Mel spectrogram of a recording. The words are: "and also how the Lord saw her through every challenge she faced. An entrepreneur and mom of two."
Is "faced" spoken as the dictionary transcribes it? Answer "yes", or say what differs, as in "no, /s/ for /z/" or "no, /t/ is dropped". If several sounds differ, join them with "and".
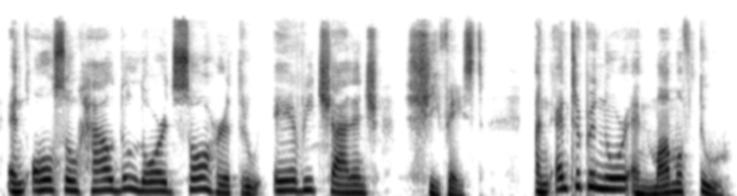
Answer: yes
